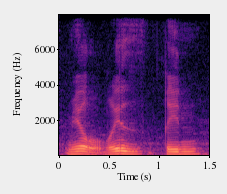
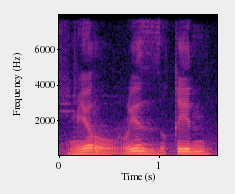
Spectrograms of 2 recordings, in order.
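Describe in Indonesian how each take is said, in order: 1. Bunyi n menyatu dengan r setelahnya. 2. Bunyi n menyatu dengan r setelahnya.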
